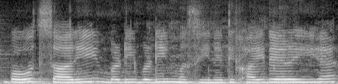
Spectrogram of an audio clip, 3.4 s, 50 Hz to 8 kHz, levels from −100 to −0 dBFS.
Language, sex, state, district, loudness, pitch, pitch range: Hindi, female, Uttar Pradesh, Saharanpur, -14 LUFS, 255 Hz, 250-265 Hz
